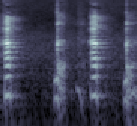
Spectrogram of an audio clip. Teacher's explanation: pangkal lidahnya terangkat menyentuh langit-langit yang mempunyai anak lidah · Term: qaf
